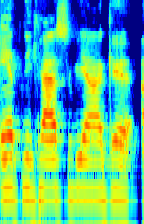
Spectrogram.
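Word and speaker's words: Anthony Casabianca: A little bit about Anthony Casabiancaa. – I'm pronouncing that right? – Yeah, perfectly.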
